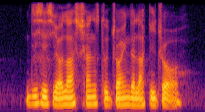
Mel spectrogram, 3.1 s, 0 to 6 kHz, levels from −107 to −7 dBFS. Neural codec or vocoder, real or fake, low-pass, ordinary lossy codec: none; real; 5.4 kHz; none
